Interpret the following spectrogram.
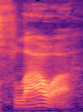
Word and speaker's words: Flowa: Not Floa? No, it's Flowa. Like a flower.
